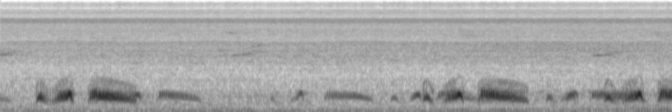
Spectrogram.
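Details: Very aggressive spotted dove reacting to a decoy during Saturday bird trapping; bursts of short rising coos with drawn-out tones, a quieter stretch in the middle, then the phrase again.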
